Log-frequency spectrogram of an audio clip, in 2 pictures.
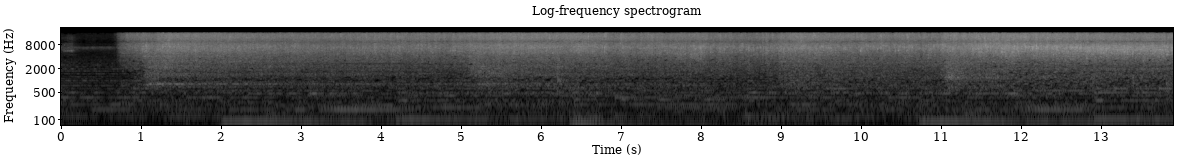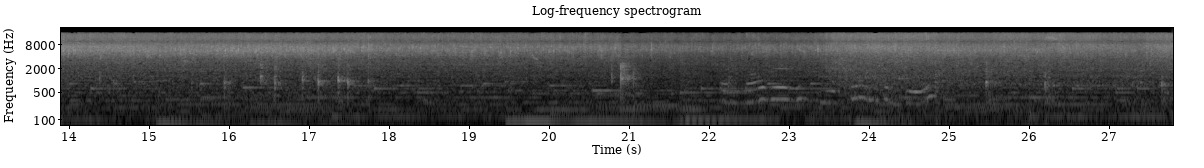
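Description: A wet onion, tomato, melon-seed and cashew paste sizzling loudly in hot oil with whole spices in a frying pan on high flame. The sizzle starts about a second in as the paste hits the oil. It carries on while the paste is spooned in and stirred with a spatula.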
